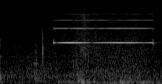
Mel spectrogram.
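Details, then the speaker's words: Single steady, high electronic beep lasting about one second as an AED training unit is switched on in adult mode during a CPR and AED instruction demonstration. "成人モードで表示させていただきパワーボタンを押し"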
